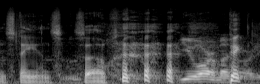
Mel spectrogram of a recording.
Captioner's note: laughs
